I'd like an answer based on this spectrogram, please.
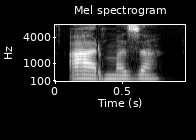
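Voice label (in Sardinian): "armas", female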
